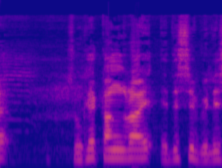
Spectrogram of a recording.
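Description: A man speaking, with a brief pause before he carries on about a second in.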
